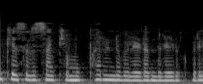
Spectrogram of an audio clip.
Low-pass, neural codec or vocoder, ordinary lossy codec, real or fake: 7.2 kHz; none; none; real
